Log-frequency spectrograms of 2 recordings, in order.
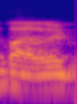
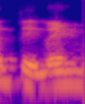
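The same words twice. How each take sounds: First: पाइवट with an "eye" vowel, "PIE-vet"; first syllable of पाइवट as "pie"; pronunciation variant. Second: पिवट with a short i, "PIV-it"; first syllable of पिवट as "pi" in "pit"; pronunciation variant. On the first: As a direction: say पाइवट with a gliding long i. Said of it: "कहीं पे पाइवट बोला जा रहा है". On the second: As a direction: say पिवट with no "eye" sound. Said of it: "कहीं पे पिवट बोला जा रहा है". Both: Shown as a demonstration.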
